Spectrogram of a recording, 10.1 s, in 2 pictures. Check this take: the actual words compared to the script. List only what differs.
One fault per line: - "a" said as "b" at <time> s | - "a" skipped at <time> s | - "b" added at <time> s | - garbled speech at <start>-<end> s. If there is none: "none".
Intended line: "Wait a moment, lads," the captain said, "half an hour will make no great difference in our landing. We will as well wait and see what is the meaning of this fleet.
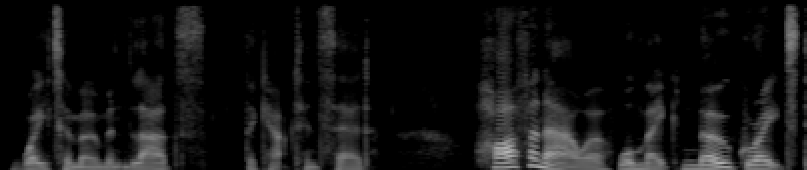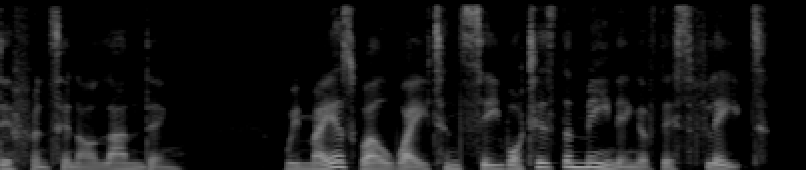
- "will" said as "may" at 6.9 s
